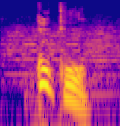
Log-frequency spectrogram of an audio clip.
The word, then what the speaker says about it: QQ: Ну, как Q. Ну, мы, наверное, Ку-Ку должны его читать. Ку-Ку? Ну, пишется как QQ. А мы будем читать его Ку-Ку.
